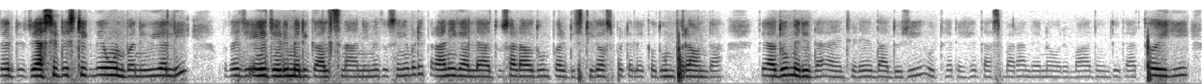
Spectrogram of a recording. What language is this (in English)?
Dogri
